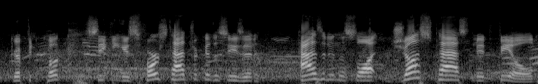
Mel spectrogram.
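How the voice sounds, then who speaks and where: A young man doing live radio play-by-play commentary in clipped, vivid present-tense calls. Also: high-pitched. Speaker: play-by-play announcer. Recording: outdoor broadcast with clear background noise.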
